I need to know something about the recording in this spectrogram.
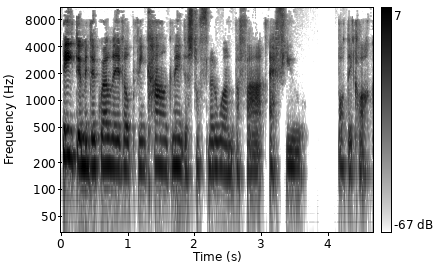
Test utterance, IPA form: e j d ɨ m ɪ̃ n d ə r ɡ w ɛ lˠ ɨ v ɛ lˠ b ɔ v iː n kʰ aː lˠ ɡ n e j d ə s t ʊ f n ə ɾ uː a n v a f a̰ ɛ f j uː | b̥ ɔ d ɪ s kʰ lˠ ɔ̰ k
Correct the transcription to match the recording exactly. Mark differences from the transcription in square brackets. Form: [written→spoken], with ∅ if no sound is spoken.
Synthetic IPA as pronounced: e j d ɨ m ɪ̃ n d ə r ɡ w ɛ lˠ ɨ v ɛ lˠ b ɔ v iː n kʰ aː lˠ ɡ n e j d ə s t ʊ f n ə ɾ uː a n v a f a̰ ɛ f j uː | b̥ ɔ d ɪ [s→∅] kʰ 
